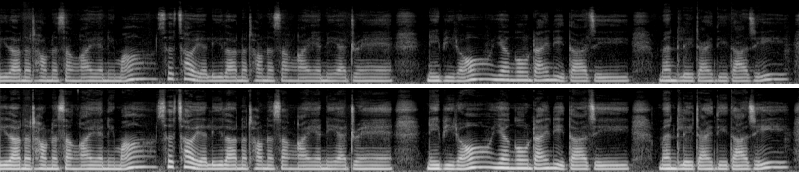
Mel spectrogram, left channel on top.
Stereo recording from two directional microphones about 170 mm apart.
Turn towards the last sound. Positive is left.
turn(degrees=-40)  # may be behind; listen again after turning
